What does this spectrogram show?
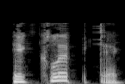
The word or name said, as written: ecliptically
